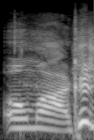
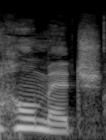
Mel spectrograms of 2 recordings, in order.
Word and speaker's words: homage: I can't pronounce Ur no homage omage yeah you pronounced it for me earlier so I could remember it omage you learn by reading I learned by reading and it's not homage anyway he pays omage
